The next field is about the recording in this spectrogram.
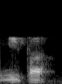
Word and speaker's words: Nipah: Nipah virus. Am I saying that right? – Yeah, it's Nipah or Nipah.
